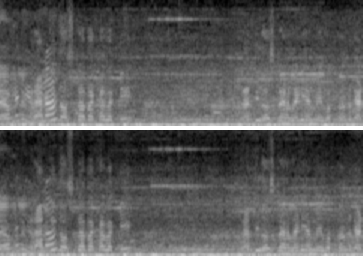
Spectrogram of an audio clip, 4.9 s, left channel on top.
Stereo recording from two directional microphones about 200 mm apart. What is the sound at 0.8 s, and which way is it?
Speech, 40° right (ahead or behind).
